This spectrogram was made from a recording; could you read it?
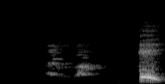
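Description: A dog gives two short, muffled grumbling woofs, then one loud, sharp bark close by, with no talking.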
